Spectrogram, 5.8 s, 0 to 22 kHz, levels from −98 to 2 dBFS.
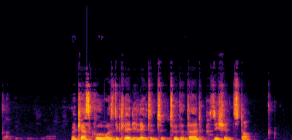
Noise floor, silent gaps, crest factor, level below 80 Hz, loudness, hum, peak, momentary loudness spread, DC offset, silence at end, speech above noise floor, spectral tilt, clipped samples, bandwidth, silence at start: -65 dBFS; none; 20 dB; -58 dBFS; -18 LUFS; none; 0 dBFS; 8 LU; under 0.1%; 0.85 s; 46 dB; -4 dB/octave; under 0.1%; 10 kHz; 0.1 s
